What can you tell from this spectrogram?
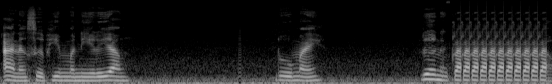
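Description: At 2.39 to 2.42 s and again at 4.43 to 4.49 s, a corrupt frame decoded produces a brief chirp, squeak, blip or burst of noise. Flipped bits in the damaged frames put energy at wrong frequencies.

From 4.61 to 5.46 s, a system hang loop repeats one 85 ms slice ten times, a stutter at 11.7 Hz. That fits a 4096-sample buffer and replaces about a second of speech.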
